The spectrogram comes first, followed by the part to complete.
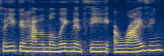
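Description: A woman's fairly low-pitched voice with an American accent, an ordinary speaking voice. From Cleveland, Ohio. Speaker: head and neck surgeon.

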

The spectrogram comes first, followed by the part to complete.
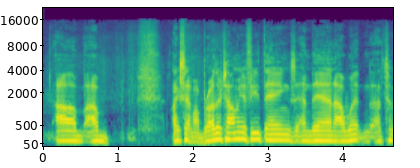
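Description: Speaking at a moderate pace, a man with a Mississippi accent uses a medium pitch and ordinary pitch variation. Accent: Southern US (Mississippi). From Mississippi (Brandon, Jackson area). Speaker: guitarist and guitar teacher. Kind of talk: radio interview.

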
